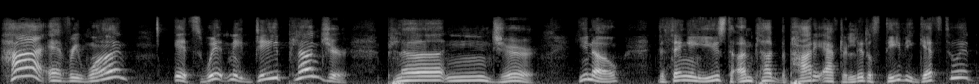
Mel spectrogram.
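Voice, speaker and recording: A man's voice: on the high side, big pitch swings, unhurried, fairly bright tone, heavily acted. A man playing a flamboyant, flirtatious male dance instructor who gushes giddily, in a comedy radio sketch. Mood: giddy. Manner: gushing, giddy and flirtatious.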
